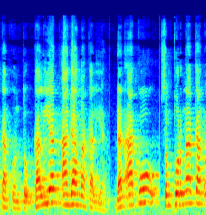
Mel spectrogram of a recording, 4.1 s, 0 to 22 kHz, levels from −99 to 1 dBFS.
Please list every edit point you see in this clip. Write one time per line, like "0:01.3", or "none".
0:02.1
0:03.2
